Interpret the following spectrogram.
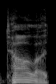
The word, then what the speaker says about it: Tala: Is it Tala or Tarla? Tala? Let's see. Tala. Tala. Tala. I know everyone has kind of a British accent, so it sounds they could be saying Tarla and pronounce it Tala, for all we know. But yeah, it's in the credits as Tala.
